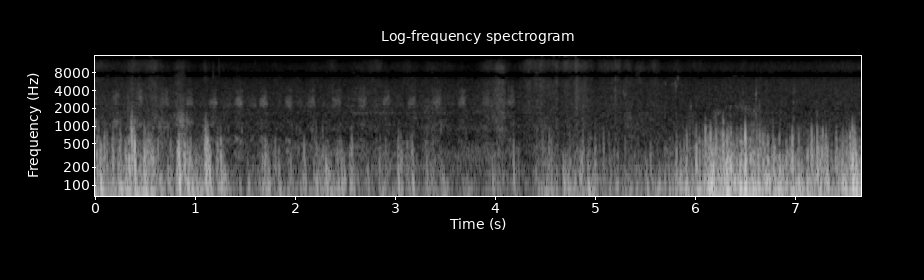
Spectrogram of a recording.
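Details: Continental Bulldogs Rita, 10 months old, and her newly arrived brother Sumo, 2 months old: rapid, breathy low panting in quick irregular bursts, louder near the start and toward the end, with some handling noise.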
